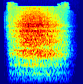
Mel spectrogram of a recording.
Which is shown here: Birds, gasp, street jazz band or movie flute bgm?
gasp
